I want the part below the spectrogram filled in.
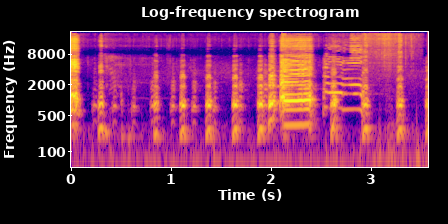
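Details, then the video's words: Angry broody hen in a backyard flock giving a run of short low clucks roughly four per second, rising into a loud harsh squawk in the middle before settling back into steady clucking. "Sound of an angry broody chicken"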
